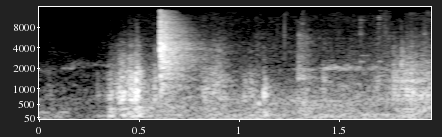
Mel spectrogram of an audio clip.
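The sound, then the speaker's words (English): A door opens into a large ice-bound interior and a light is switched on: a short scraping rush of the door, then a couple of faint clicks. “A man opens a door and enters a large ice-bound interior, then switches a light on.”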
